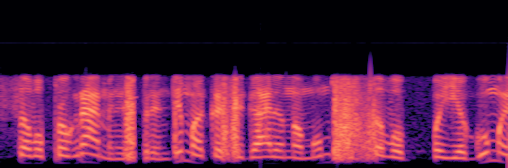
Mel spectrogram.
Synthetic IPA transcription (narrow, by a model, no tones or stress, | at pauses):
sɑːʋoːpɾoːɡɾɑːmʲɪnʲɪsʲpʲɾʲɛnʲd̪ʲɪmɐkɐsɪɡɑːlʲɪnuɔmʊmssɑːʋoːpɐjiɛɡʊmɐ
